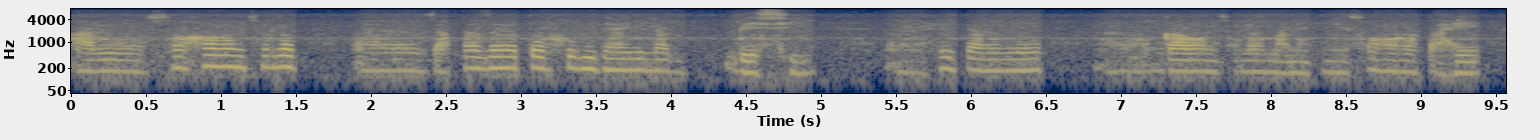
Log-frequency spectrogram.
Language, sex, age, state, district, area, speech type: Assamese, female, 45-60, Assam, Goalpara, urban, spontaneous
